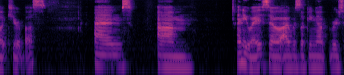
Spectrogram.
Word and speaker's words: Kiribati: I know that the the ti is not pronounced T obviously um because the word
